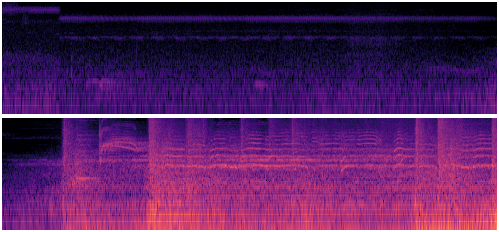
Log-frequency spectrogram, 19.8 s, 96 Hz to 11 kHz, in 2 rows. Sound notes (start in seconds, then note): 1.0 insects chirping; 10.0 eerie music; 12.0 Scarlet screaming; 12.0 dramatic music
